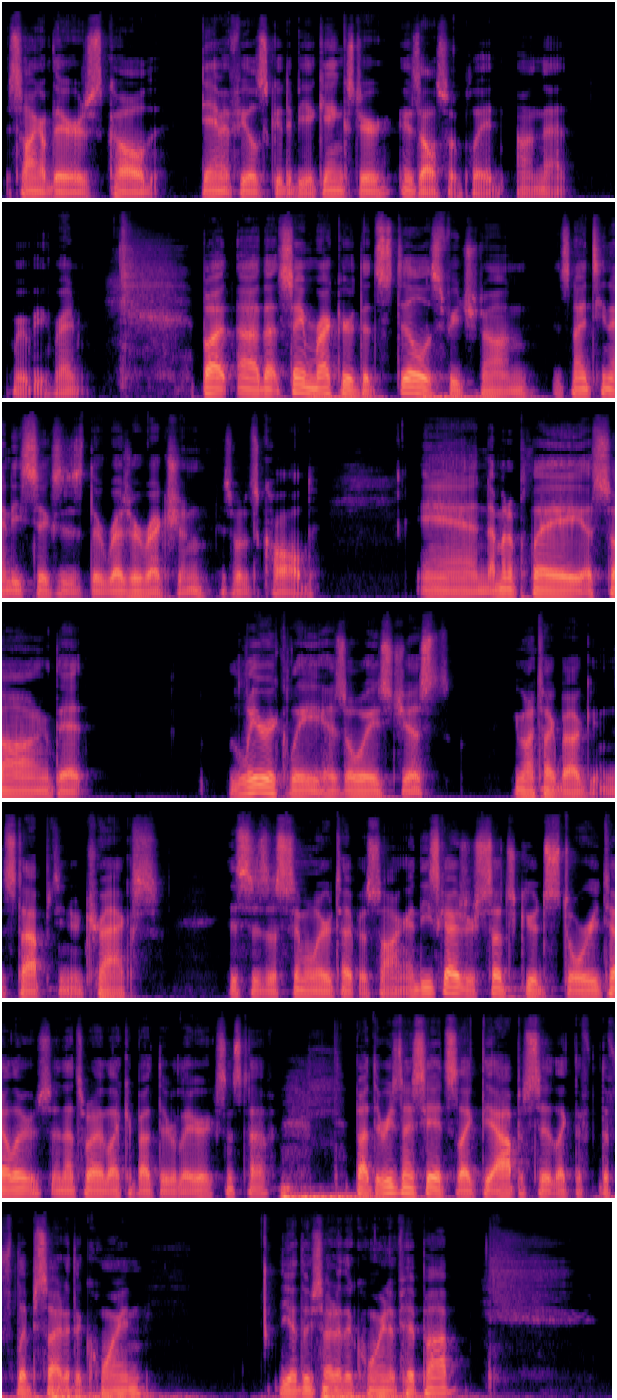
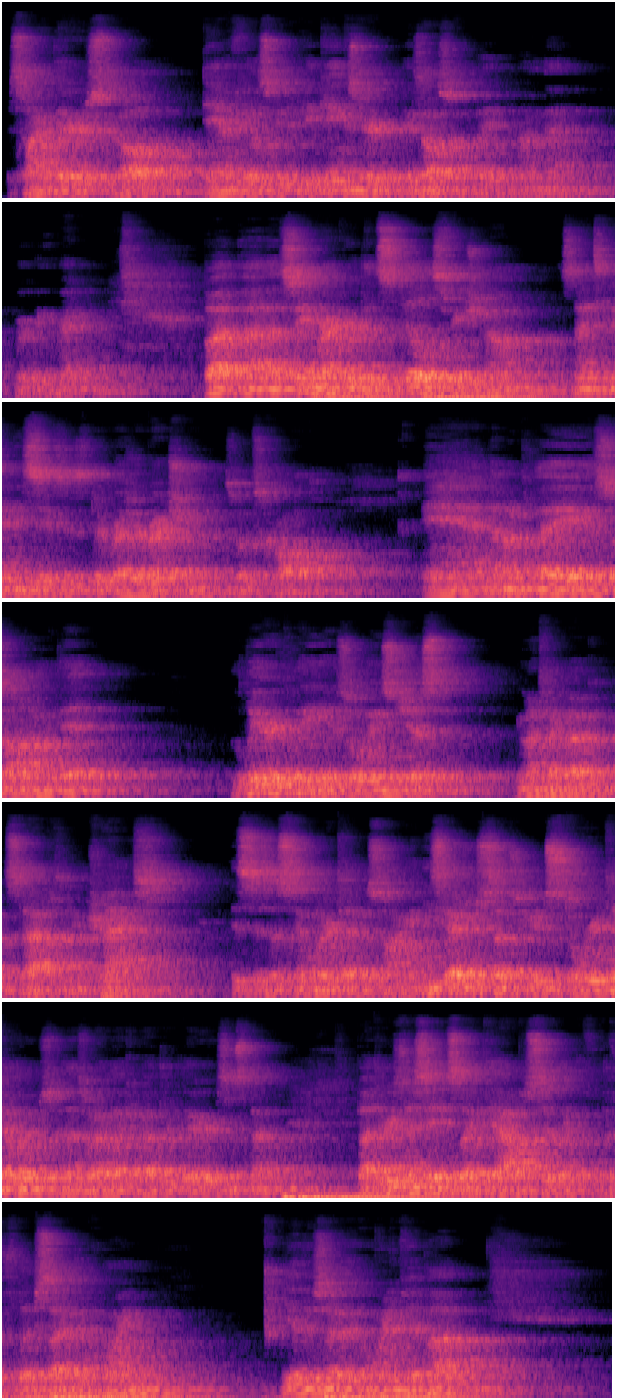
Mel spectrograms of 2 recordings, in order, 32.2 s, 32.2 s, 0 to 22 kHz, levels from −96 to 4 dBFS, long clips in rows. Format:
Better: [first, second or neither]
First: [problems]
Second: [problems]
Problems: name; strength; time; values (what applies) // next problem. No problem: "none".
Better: first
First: none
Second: off-mic speech; far // room echo; strong; dies away in 1.5 s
